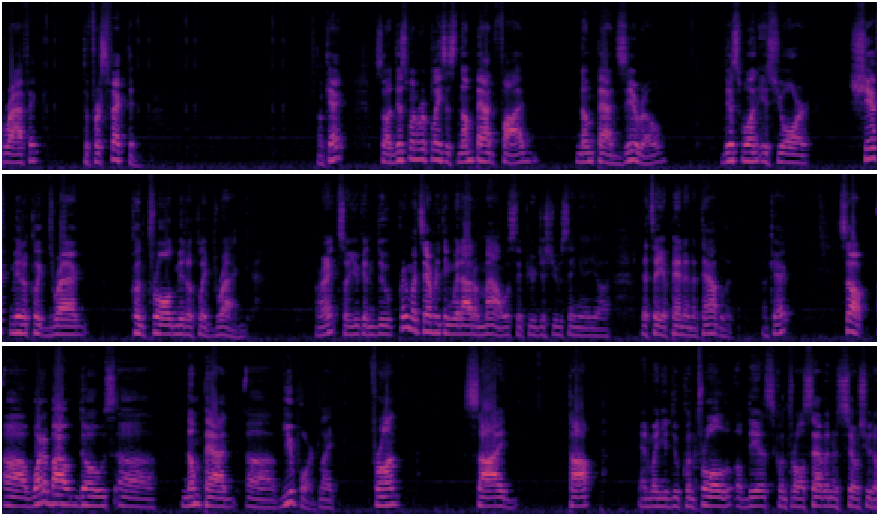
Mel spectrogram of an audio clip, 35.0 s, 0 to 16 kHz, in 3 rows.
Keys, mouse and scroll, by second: 29.9 KP_3, 30.8 KP_7, 34.3 ctrl+KP_7.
